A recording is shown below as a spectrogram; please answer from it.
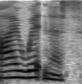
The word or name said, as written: eyewitness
